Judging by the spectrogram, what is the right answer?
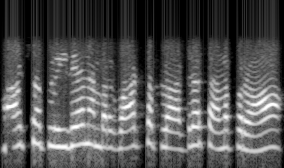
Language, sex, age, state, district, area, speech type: Tamil, female, 60+, Tamil Nadu, Mayiladuthurai, rural, conversation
